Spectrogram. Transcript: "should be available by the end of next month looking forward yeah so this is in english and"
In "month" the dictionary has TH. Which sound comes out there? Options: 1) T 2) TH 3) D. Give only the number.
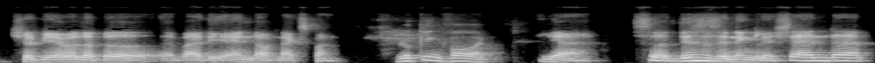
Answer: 1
